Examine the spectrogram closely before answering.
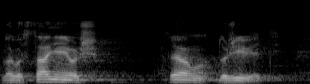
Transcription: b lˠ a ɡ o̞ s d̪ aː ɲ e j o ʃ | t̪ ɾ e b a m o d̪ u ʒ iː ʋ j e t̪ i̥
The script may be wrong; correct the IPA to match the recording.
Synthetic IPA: b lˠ a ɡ o̞ s t̪ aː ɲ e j o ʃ | t̪ ɾ e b a m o d̪ o ʒ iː ʋ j e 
